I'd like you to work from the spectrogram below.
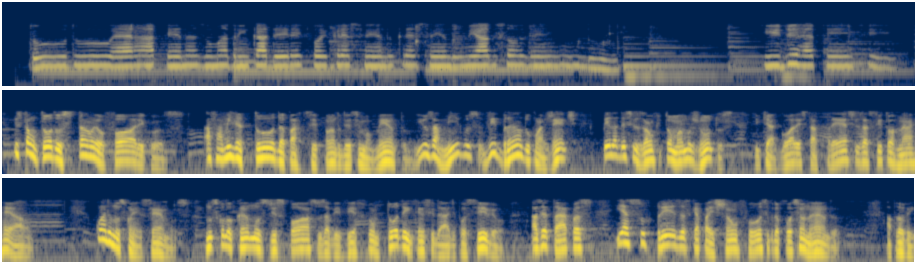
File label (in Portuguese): Nosso Casamento Masculino; Telemensagens; Parabenização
